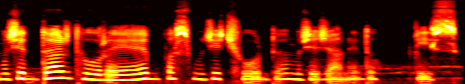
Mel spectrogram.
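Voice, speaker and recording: A woman putting on a frightened young woman who stammers through her pleas. The voice is husky with fry and sits on a dull, lo-fi recording. It stays slow and broken. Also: mid-range voice, little pitch movement, dark tone. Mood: desperate pleading. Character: terrified young woman begging to be let go.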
